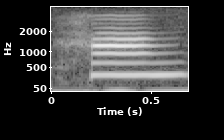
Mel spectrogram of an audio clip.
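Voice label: "haang", Cantonese, tone 1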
